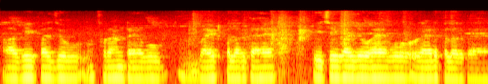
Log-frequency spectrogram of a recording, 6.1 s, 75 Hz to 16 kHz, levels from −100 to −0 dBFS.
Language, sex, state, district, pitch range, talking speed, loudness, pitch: Hindi, male, Haryana, Rohtak, 110-115 Hz, 185 wpm, -17 LUFS, 110 Hz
